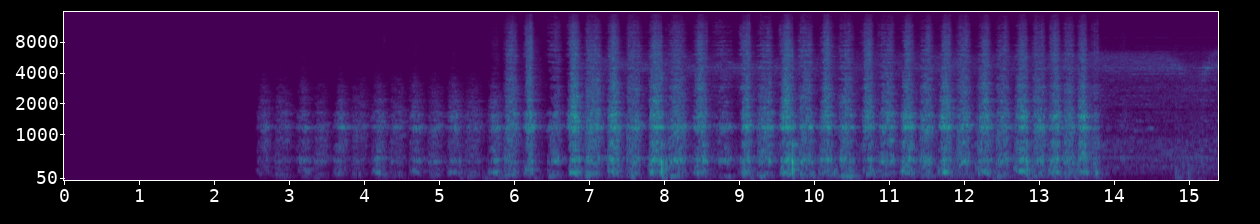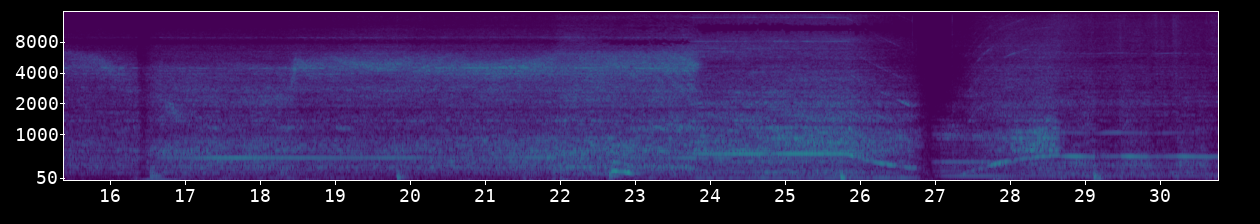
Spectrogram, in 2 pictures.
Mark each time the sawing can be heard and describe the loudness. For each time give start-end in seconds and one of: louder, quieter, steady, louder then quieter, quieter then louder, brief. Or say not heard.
2.5-14.2 louder.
